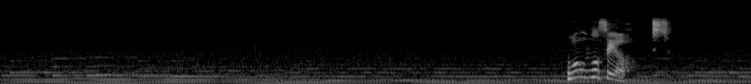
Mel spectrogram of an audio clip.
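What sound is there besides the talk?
rain falling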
